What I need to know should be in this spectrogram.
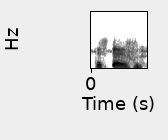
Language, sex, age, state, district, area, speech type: Kannada, female, 18-30, Karnataka, Dakshina Kannada, rural, conversation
